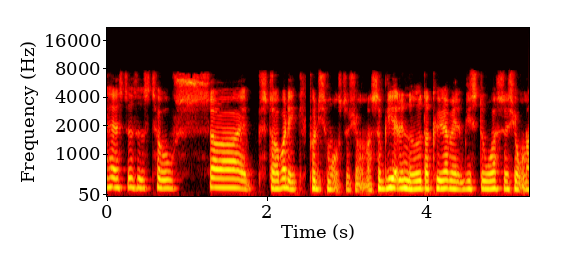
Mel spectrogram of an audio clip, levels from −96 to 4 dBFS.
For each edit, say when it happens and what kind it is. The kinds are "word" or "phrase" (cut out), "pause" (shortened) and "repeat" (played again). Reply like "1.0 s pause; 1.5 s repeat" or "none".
2.5 s pause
